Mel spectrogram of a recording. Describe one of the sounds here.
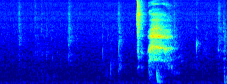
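A young man gulps a drink from a can.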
